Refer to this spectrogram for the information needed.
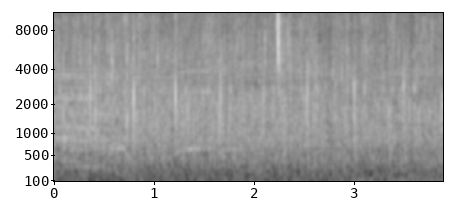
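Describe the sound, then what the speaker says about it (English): Moderate applause from an audience at a municipal band concert, honoring the trombone section; a steady patter of clapping with a few sharper individual claps, at medium distance. "Give the trombone section another round of applause."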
